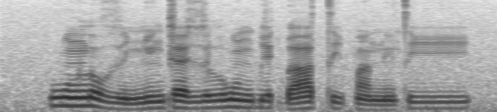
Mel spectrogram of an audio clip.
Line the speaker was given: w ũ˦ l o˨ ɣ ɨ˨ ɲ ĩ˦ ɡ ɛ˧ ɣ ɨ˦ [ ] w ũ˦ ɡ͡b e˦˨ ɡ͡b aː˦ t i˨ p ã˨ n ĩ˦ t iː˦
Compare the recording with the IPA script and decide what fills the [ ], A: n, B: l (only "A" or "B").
B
